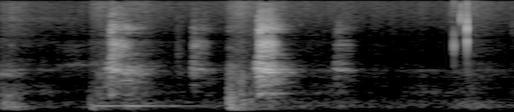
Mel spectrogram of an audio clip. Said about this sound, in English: No, it's just my alarm. For real? Your alarm is dogs barking?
